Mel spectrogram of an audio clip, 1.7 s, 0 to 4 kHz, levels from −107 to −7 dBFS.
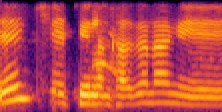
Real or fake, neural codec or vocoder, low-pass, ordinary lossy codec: real; none; 3.6 kHz; none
